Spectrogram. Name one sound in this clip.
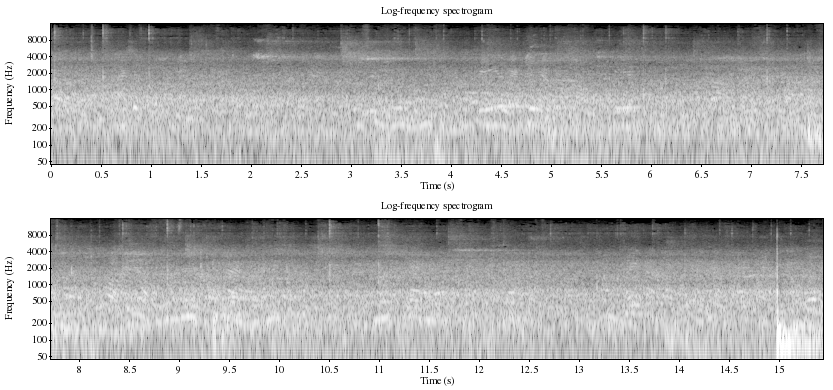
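A table tennis ball clicks back and forth on paddles and a table.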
